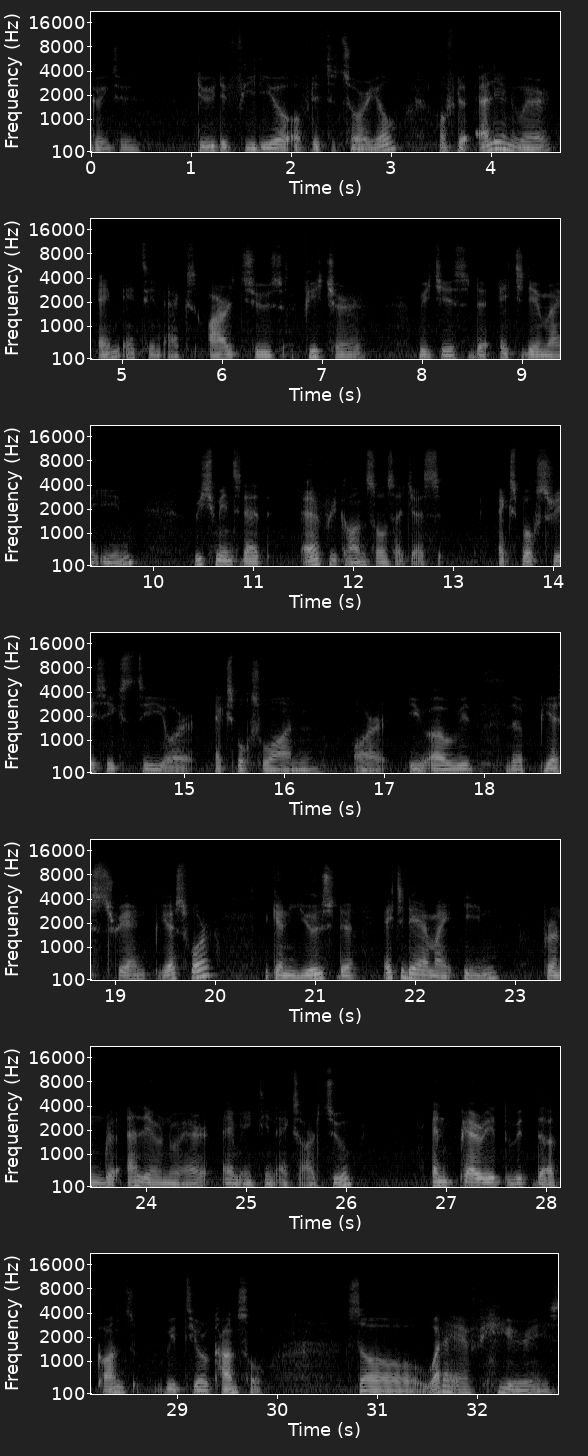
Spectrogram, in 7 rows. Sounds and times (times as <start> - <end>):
Speech: 0.0 - 26.2, 26.8 - 29.9, 30.7 - 32.8.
